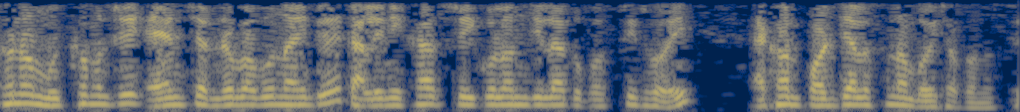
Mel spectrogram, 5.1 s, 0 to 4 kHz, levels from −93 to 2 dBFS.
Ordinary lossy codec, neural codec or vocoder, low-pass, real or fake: none; none; 3.6 kHz; real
